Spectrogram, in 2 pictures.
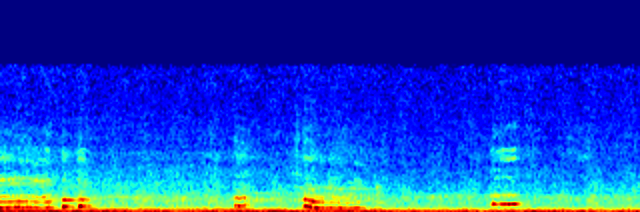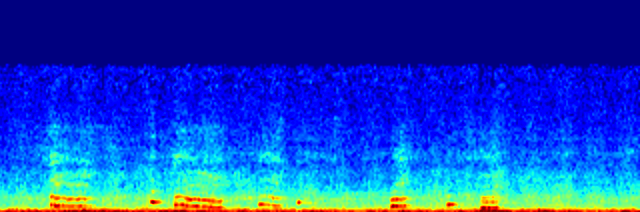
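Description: A cat meowing over and over: short calls, many of them falling in pitch, coming every second or so with a short lull in the middle. A soft low knock sounds near the end.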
